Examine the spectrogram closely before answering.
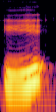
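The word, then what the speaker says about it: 鱼: Donc le poisson, ça se prononce U et ça s'écrit comme ça.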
